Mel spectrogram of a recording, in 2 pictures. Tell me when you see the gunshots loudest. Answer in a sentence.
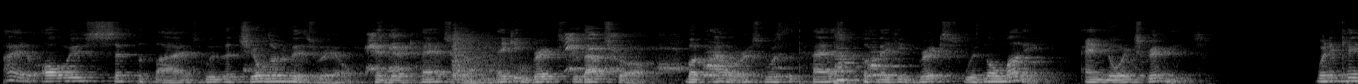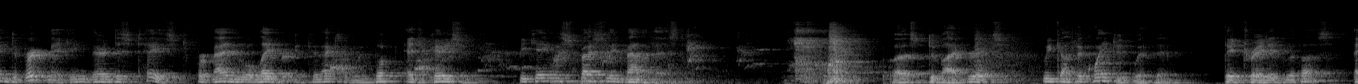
The loudest moment of the gunshots is at 5 seconds.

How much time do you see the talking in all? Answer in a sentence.
You can hear the talking for 24 seconds altogether.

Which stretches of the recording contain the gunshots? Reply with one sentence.
The gunshots can be heard from 4.5 to 5.2 s and from 23.3 to 24.2 s.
